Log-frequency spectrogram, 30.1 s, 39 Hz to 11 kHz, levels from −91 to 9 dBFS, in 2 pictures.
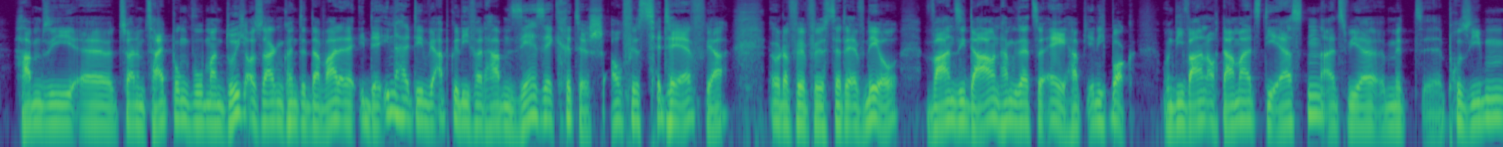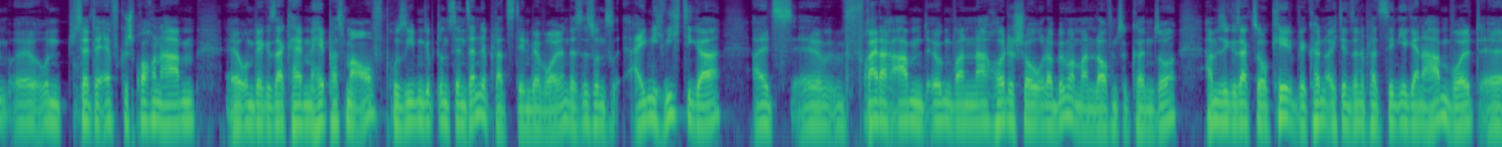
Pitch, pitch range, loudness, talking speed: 100 Hz, 95-110 Hz, -19 LUFS, 225 wpm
